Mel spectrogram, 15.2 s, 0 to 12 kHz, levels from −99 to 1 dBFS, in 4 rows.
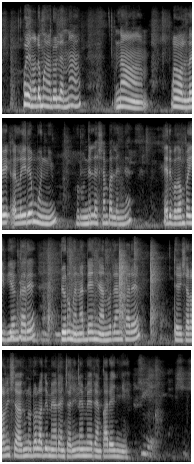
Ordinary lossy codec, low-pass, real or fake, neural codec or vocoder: none; 10.8 kHz; fake; autoencoder, 48 kHz, 128 numbers a frame, DAC-VAE, trained on Japanese speech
